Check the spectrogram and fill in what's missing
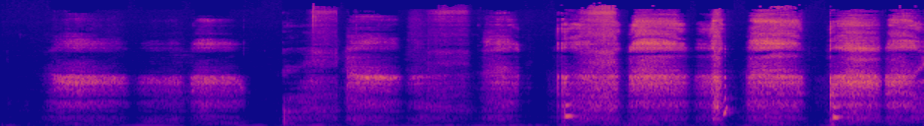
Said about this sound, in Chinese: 对了，机会难得，现在我就假装做爱给你看吧。你可以听我的喘息声，像个傻子一样再用力点晃动腰哦。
